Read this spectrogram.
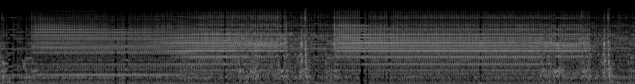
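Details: Original Xbox DVD drive with a spindle clamp bracket bent, apparently from someone prying at it. It makes a loud, harsh, high-pitched scraping rasp while spinning and loading a game disc, as the disc rubs the bracket.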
